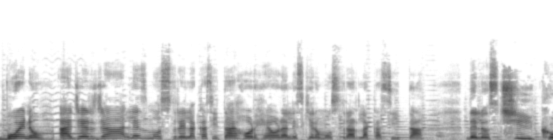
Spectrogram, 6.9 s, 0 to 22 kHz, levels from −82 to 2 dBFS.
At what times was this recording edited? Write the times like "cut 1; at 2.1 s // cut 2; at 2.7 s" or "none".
none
